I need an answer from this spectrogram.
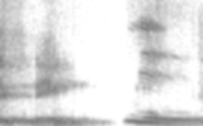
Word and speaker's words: evening: Jadi ini teman-teman untuk cara bacanya kita nggak pakai evening, itu kan 3 syllables ya, 3 suku kata. Harusnya dia cuma 2, evening.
